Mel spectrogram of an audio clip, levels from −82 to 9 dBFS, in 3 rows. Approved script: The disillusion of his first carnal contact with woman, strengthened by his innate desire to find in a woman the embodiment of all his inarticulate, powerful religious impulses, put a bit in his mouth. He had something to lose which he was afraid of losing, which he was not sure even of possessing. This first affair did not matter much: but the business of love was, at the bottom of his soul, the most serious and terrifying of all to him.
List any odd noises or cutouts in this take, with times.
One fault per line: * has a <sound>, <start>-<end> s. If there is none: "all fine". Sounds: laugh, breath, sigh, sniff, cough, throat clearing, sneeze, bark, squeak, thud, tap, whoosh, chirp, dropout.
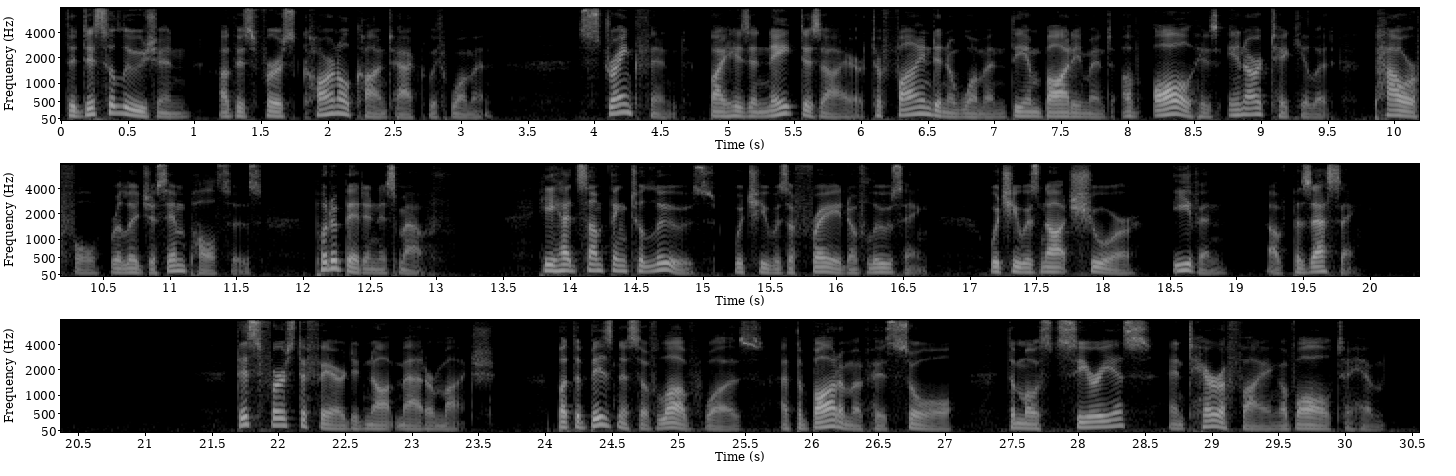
all fine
